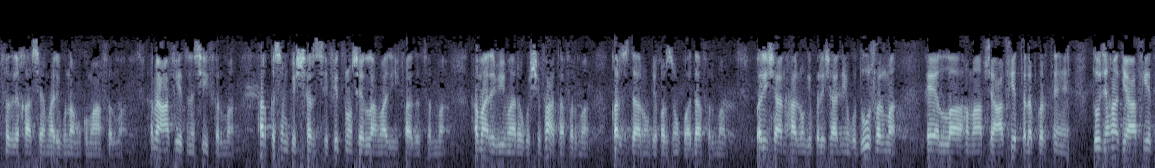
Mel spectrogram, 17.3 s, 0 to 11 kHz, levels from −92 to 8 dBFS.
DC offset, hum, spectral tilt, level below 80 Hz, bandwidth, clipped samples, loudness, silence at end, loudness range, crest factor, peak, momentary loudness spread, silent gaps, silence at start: under 0.1%; none; -4.5 dB/octave; -62 dBFS; 6 kHz; under 0.1%; -20 LUFS; 0 s; 3 LU; 20 dB; -2 dBFS; 17 LU; none; 0 s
